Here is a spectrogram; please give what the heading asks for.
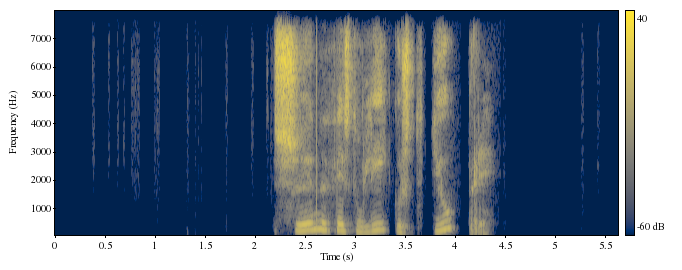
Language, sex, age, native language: Icelandic, female, 60-69, Icelandic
